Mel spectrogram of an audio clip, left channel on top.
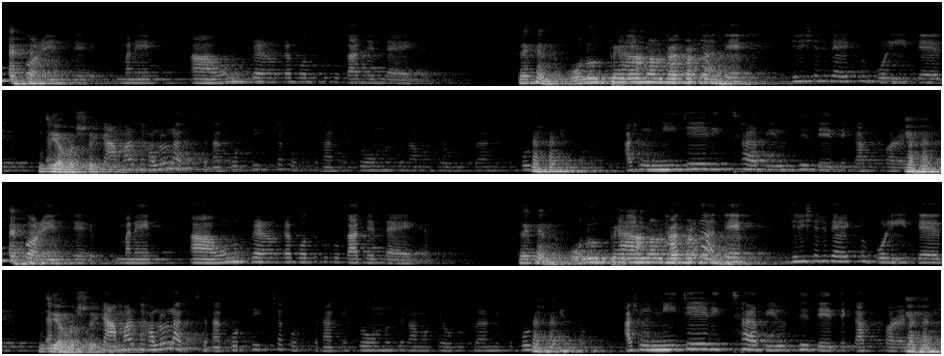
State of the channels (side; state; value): both; normal; correlation 0.82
